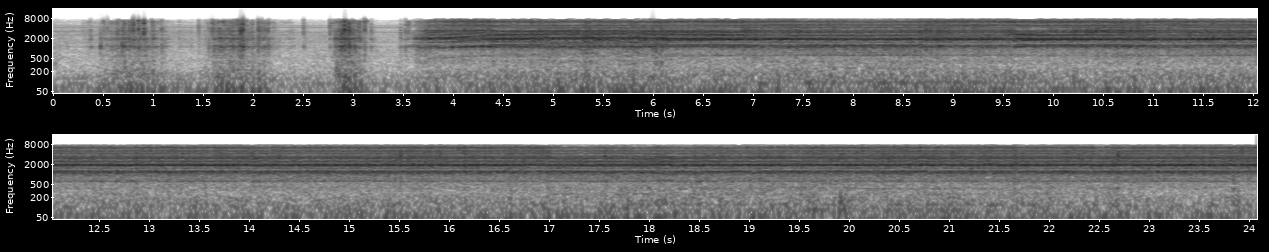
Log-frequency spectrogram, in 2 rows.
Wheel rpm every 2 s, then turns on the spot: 20, 30, 150, 160, 160, 160, 160, 160, 160, 160, 160, 160.
0-2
